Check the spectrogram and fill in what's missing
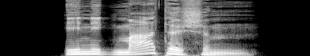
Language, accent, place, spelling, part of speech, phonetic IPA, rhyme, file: German, Germany, Berlin, enigmatischem, adjective, [enɪˈɡmaːtɪʃm̩], -aːtɪʃm̩, De-enigmatischem.ogg
- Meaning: strong dative masculine/neuter singular of enigmatisch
